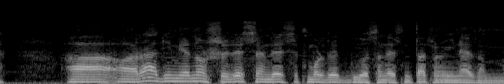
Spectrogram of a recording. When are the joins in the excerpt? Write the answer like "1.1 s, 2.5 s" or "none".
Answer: none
